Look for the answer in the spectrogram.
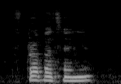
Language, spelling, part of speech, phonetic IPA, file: Polish, wprowadzenie, noun, [ˌfprɔvaˈd͡zɛ̃ɲɛ], LL-Q809 (pol)-wprowadzenie.wav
